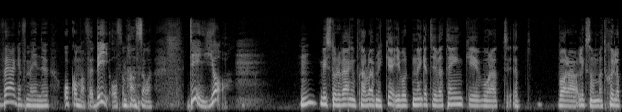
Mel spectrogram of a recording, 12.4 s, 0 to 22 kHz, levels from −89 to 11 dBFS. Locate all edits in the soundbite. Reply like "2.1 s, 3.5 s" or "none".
2.4 s, 3.7 s, 7.2 s, 7.5 s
